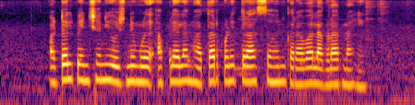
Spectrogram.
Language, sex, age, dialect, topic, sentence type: Marathi, female, 25-30, Standard Marathi, banking, statement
